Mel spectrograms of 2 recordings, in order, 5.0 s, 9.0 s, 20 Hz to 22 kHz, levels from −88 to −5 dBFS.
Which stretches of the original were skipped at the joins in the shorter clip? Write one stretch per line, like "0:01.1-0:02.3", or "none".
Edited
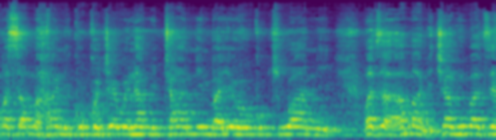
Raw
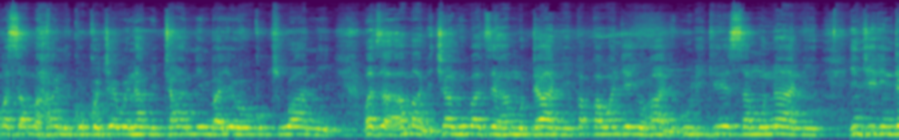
none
